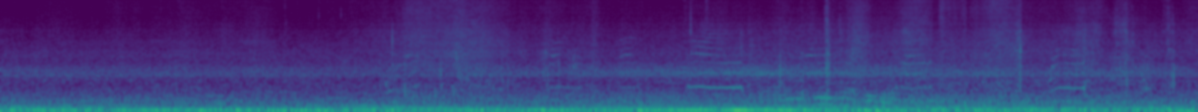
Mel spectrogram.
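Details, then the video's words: Affectionate pink-nosed stray cat on the street gives a few short, high meows around the middle and end, set against a steady low rumble of traffic. "Pink nose cat is so affectionate"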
